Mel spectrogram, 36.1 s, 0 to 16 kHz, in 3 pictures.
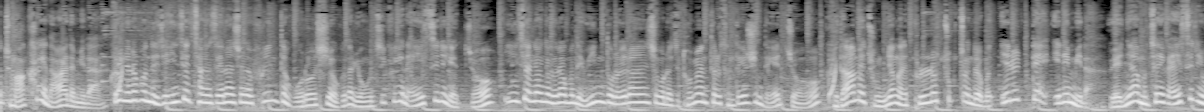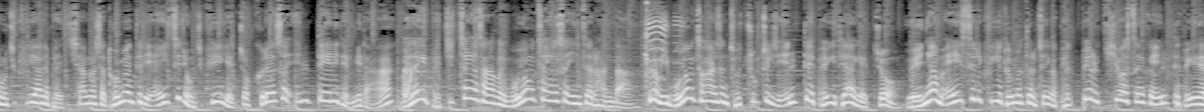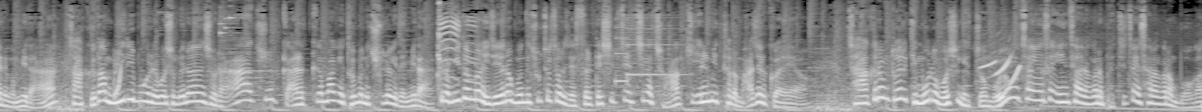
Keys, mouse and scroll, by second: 7.0 click, 17.8 click, 26.0 click.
